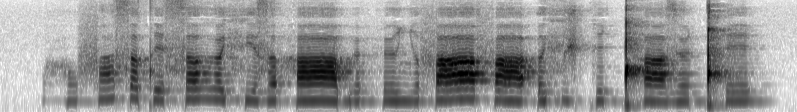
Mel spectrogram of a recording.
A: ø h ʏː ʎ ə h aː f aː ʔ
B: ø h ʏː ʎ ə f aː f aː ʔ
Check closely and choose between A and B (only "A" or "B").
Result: B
